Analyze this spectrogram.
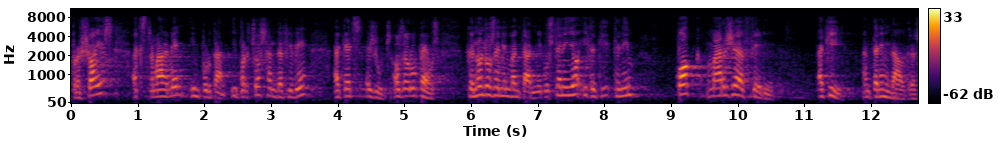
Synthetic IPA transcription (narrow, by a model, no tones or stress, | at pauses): pɾɔʃɔez | əkst̪ɾəmaðəmenimpuɾt̪anipəɾʃɔsand̪əfeβe | əkɛd͡zəʒud͡zəlˠzəwɾupɛws | kənonzəlˠzɛmimbənt̪at̪niβust̪ɛnijɔʔikəkit̪ənim | pɔk̚maɾʒəːfeɾi | əkiənt̪ənimd̪alˠt̪ɾəs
